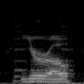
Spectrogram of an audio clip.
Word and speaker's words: gyro: I know it's not gyro I know it's Euro even though it's spelled gyro but it was good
